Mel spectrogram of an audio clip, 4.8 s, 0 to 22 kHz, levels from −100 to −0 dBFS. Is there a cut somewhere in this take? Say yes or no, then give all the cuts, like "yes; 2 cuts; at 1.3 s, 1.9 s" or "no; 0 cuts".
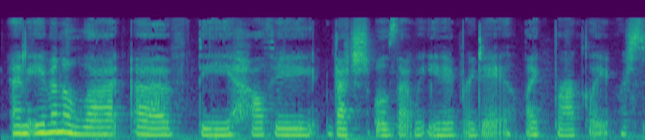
no; 0 cuts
